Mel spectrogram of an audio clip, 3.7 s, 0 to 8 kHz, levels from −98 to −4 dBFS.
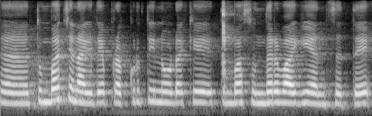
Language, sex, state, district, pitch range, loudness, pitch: Kannada, female, Karnataka, Shimoga, 235-250 Hz, -18 LUFS, 240 Hz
